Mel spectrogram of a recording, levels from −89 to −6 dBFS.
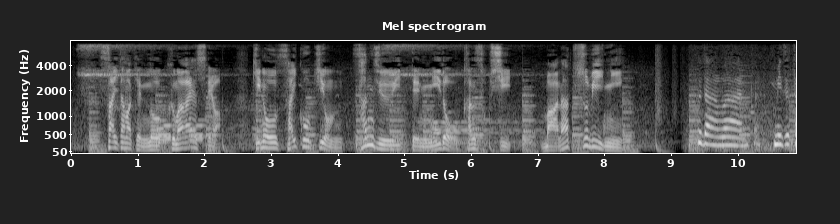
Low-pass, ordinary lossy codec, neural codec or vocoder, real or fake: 7.2 kHz; MP3, 64 kbps; none; real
